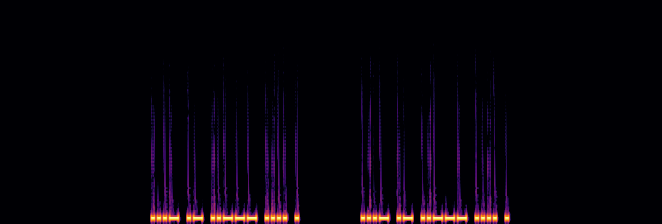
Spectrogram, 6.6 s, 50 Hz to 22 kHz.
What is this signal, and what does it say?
Morse code, heard as a keyed tone, about 40 wpm, 700 Hz. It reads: VA2HE VA2HE
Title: DXCC-100 Call Signs - 5 Characters - Repeated 2x - 40wpm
